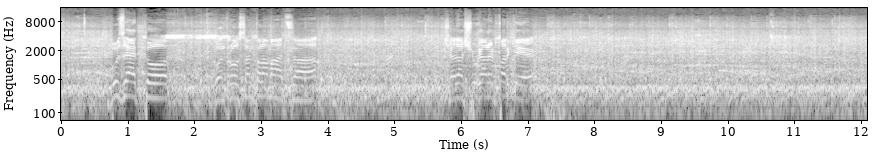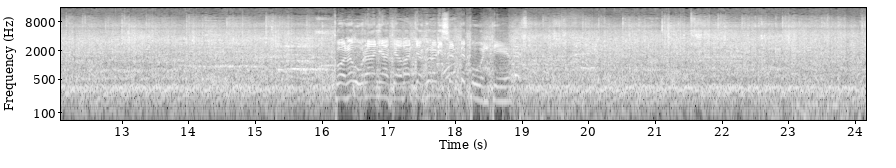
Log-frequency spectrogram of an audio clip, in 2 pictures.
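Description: A crowd murmurs steadily in the stands.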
